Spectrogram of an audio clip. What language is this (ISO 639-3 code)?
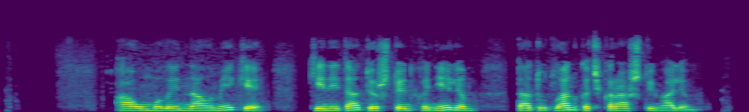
chm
